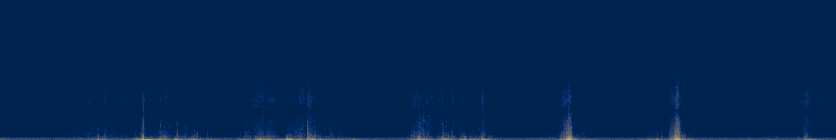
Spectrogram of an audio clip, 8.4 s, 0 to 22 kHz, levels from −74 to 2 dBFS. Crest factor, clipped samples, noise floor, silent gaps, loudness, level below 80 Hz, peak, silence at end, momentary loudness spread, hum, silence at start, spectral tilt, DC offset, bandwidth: 24 dB; under 0.1%; -57 dBFS; none; -32 LUFS; -32 dBFS; -6 dBFS; 0.1 s; 23 LU; none; 0 s; -8.5 dB/octave; under 0.1%; 9.6 kHz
